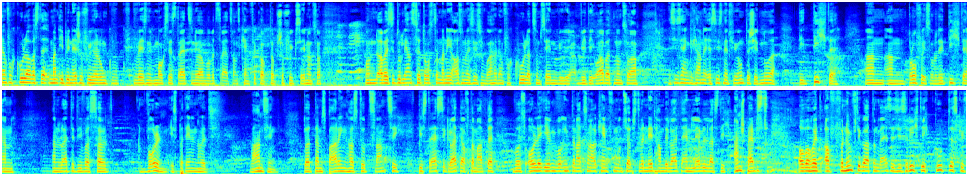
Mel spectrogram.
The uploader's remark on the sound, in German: Live auf der Cage Fight Series in Wiener Neustadt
